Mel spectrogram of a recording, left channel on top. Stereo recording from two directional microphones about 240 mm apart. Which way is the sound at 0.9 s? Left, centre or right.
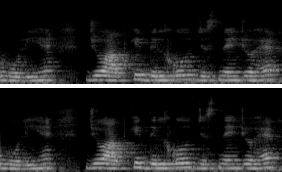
Right.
